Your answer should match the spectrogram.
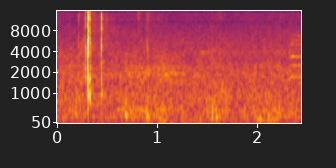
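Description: A quick double click about a quarter second in, followed by a few faint ticks over a quiet background.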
